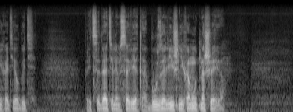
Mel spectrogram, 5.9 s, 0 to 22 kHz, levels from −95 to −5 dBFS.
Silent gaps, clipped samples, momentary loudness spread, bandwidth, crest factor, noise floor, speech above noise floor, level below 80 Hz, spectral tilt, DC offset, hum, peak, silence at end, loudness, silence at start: none; under 0.1%; 15 LU; 18 kHz; 18 dB; -60 dBFS; 31 dB; -48 dBFS; -4 dB/octave; under 0.1%; none; -12 dBFS; 1.35 s; -28 LUFS; 0 s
